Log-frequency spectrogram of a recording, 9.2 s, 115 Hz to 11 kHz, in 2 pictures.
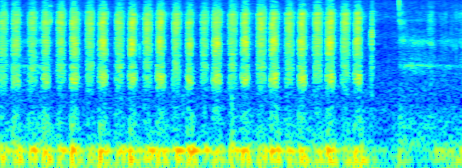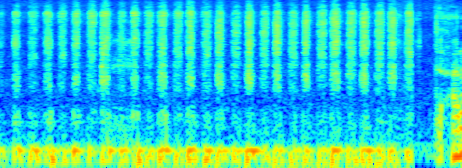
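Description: Rapid back-and-forth sanding with 400 grit automotive sandpaper on a drone part, a loud close rhythmic rasp with a brief pause midway.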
